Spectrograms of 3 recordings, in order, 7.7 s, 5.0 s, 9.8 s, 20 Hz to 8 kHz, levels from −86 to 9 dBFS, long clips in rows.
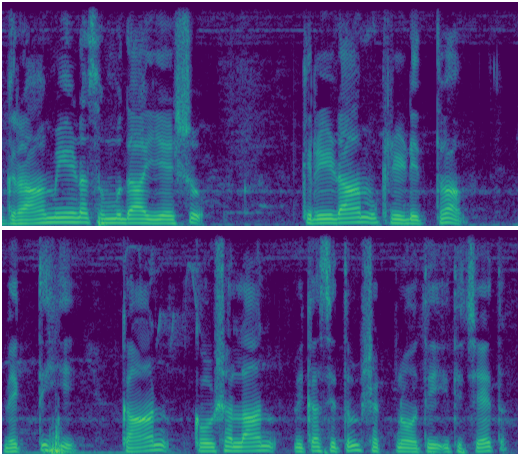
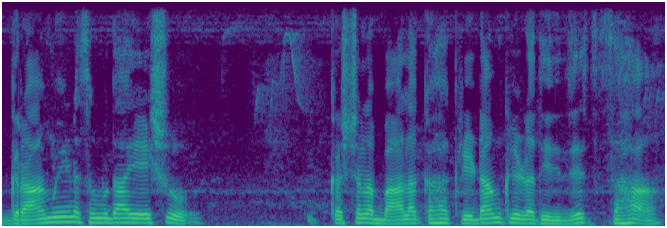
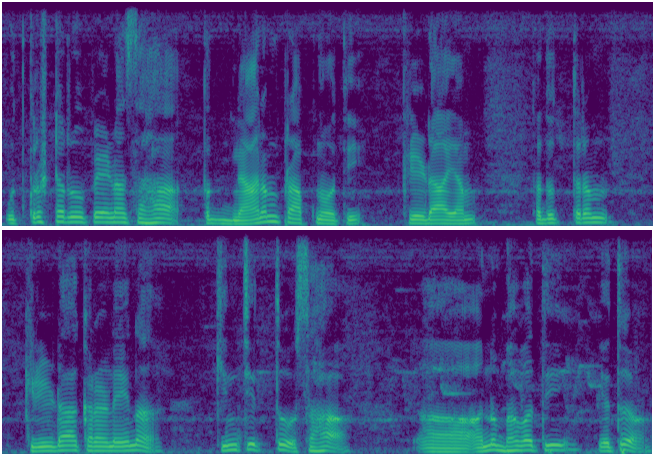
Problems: constant background noise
